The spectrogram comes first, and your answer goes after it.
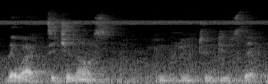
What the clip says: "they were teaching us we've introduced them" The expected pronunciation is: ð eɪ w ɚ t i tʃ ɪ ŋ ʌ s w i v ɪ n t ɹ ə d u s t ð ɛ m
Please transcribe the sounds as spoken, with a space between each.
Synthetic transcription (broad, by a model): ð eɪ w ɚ t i tʃ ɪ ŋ ʌ s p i p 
